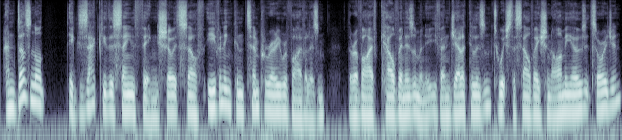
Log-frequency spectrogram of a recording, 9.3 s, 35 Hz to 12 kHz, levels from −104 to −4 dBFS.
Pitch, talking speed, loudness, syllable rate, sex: 115 Hz, 160 wpm, -20 LUFS, 6.0 syllables/s, male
